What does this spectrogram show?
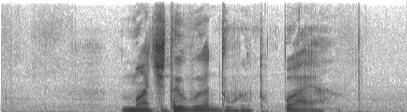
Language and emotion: Russian, angry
